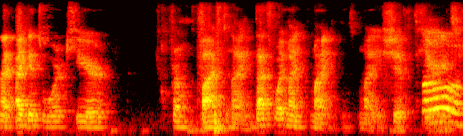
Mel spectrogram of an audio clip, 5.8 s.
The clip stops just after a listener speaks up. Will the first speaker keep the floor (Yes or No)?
No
